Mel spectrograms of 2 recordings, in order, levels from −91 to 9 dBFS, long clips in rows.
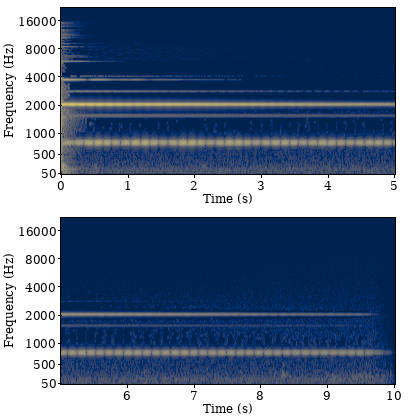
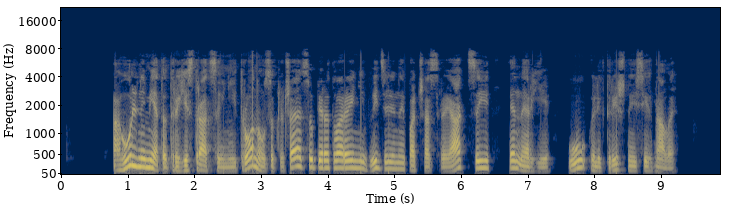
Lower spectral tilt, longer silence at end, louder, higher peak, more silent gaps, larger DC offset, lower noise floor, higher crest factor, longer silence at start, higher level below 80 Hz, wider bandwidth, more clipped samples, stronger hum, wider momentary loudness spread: second, -1 dB/octave vs -6.5 dB/octave; second, 0.4 s vs 0.7 s; about the same, -16 LUFS vs -16 LUFS; about the same, -2 dBFS vs -2 dBFS; neither; neither; second, -49 dBFS vs -90 dBFS; about the same, 18 dB vs 16 dB; second, 0 s vs 0.8 s; second, -58 dBFS vs -52 dBFS; first, 13.5 kHz vs 7.8 kHz; neither; neither; first, 25 LU vs 10 LU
